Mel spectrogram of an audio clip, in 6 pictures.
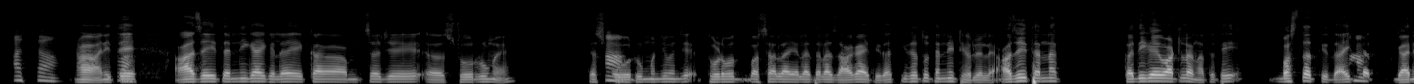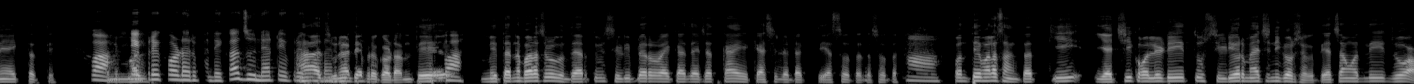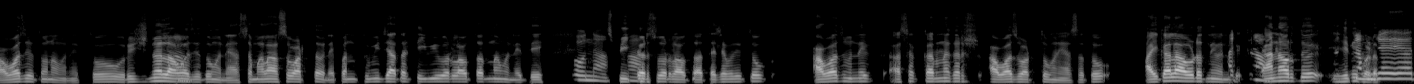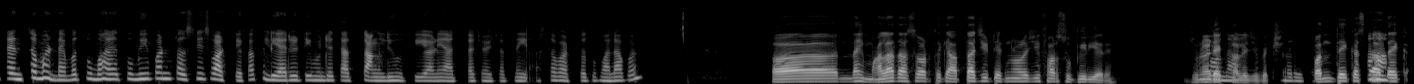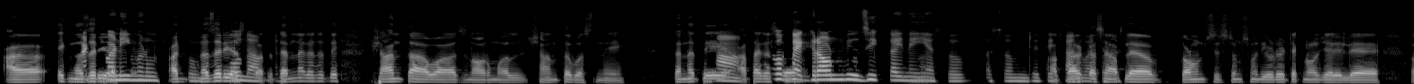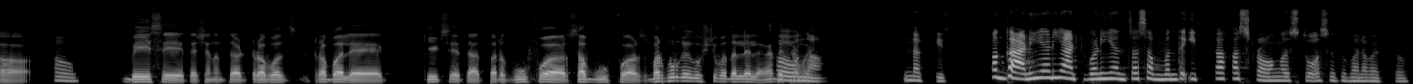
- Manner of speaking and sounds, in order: other background noise; in English: "क्लिअ‍ॅरिटी"; in English: "टेक्नॉलॉजी"; in English: "सुपीरियर"; in English: "टेक्नॉलॉजीपेक्षा"; in English: "म्युझिक"; in English: "साउंड"; in English: "टेक्नॉलॉजी"; in English: "बेस"; in English: "ट्रबल्स ट्रबल"; in English: "किट्स"
- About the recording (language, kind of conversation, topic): Marathi, podcast, जुनं गाणं ऐकताना कोणती आठवण परत येते?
